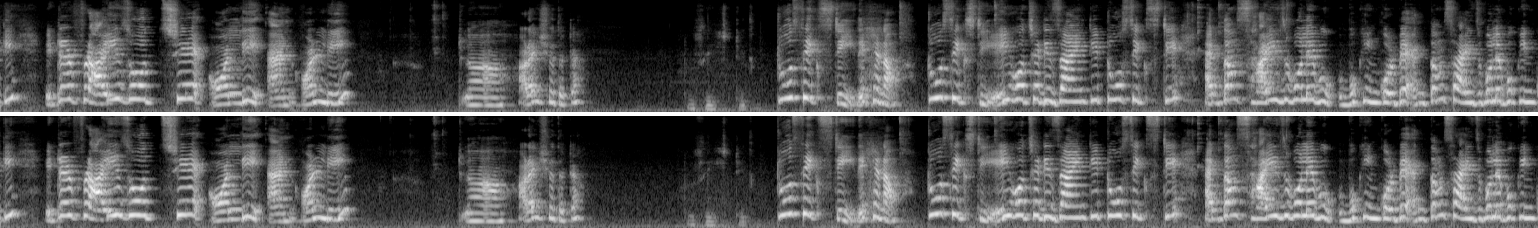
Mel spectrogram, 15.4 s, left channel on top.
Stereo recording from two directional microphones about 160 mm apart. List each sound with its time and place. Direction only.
0.0 s a woman's voice: 20° right (ahead or behind)
4.5 s a woman's voice: 20° right (ahead or behind)
6.9 s speech: 10° right (ahead or behind)
8.0 s a woman's voice: 20° right (ahead or behind)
